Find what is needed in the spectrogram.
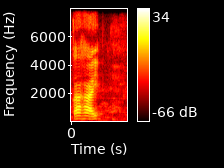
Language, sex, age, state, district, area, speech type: Bodo, female, 45-60, Assam, Kokrajhar, urban, read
